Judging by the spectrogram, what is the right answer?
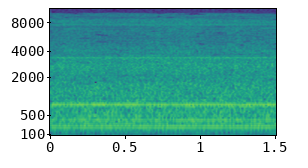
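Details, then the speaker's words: Hottop KN-8828P coffee roaster in final roast segment, fan at maximum speed: even steady fan rush, constant hum, drum audible, no knocks or rattles; normal fan at full speed. "So this is as noisy as the Hottop gets during roasting, and you can still hear the movement of the drum quite clearly over the fan. So again, the fan is not an overly noisy fan, but it's quite effective at what it does."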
